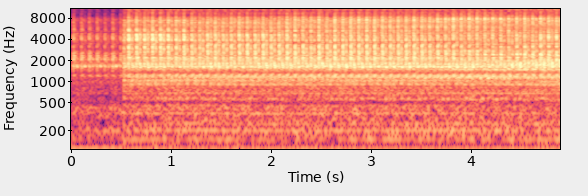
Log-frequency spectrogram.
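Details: 2013 Hyundai Elantra GLS at 60,000 km idling with a loud, steady metallic knock about three times a second; friend suspected rod knock, dealership said crankshaft rubbing the bottom of the engine, engine to be replaced.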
